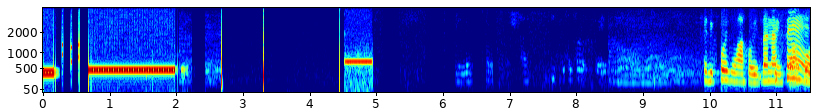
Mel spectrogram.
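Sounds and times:
telephone line beeps during a call transfer: 0:00.0 - 0:02.0
speech: 0:10.0 - 0:11.5.

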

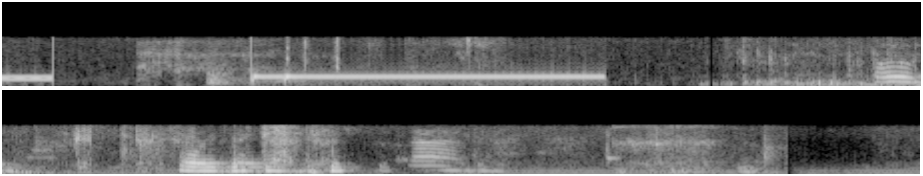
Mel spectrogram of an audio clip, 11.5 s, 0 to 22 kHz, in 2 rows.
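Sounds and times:
telephone line tone during call transfer after an invalid extension: 0:00.0 - 0:00.4, 0:01.6 - 0:03.8
speech: 0:05.5 - 0:06.0, 0:06.8 - 0:09.0.

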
